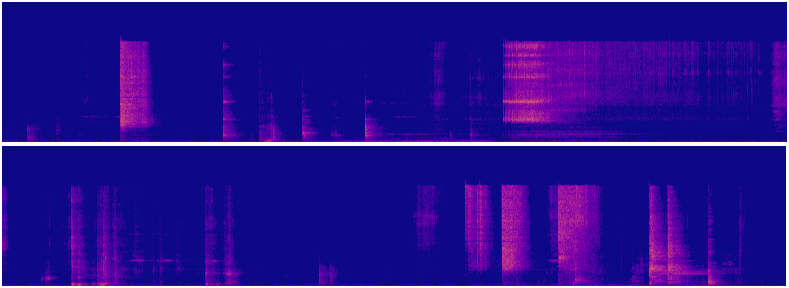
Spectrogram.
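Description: Dry grains and lentils poured and rattled into stainless-steel vessels, with sharp clinks and clatters of steel cups, lids and bowls. A longer pour of grains comes about eight seconds in and fades away.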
